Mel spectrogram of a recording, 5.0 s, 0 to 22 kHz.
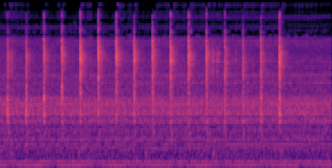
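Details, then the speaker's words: AnkerMake M5 3D printer during a filament change: sharp, even clicks about four per second over a quiet fan hum as the extruder gear skips and the filament won't feed. This has recurred three to four times. "and this is the same thing that's happened three to four times when I am changing the filament it's super annoying"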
